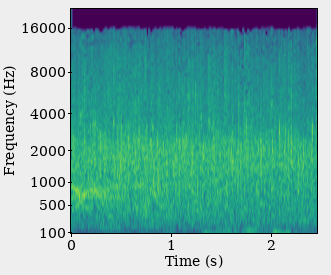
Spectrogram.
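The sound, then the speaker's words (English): Applause from a live audience for the guests at a show, a dense, steady wash of clapping that holds at an even level from start to finish. “Can we please give one more hand to all our guests tonight?”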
